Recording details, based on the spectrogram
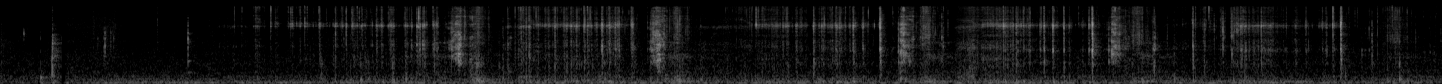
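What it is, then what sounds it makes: Dry soap bar being sliced. A blade cuts thin slices into a solid yellow rectangular Smyrna soap bar held in the palm. It makes dry, crisp crackling and scraping with a thin, high whistling tone through each stroke. The repeated strokes come in bursts over quiet, close background noise.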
